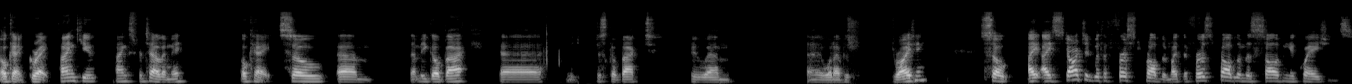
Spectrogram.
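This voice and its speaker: A man with a fairly high pitch talks with ordinary pitch variation, big swings in loudness and long, frequent pauses, in a dry, close sound with no echo. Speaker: math lecturer. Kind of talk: lecture. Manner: fast.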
